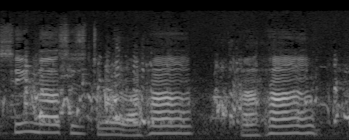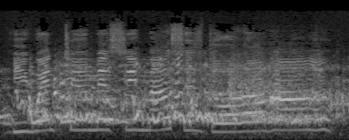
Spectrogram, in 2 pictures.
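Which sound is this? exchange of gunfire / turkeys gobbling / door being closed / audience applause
turkeys gobbling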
